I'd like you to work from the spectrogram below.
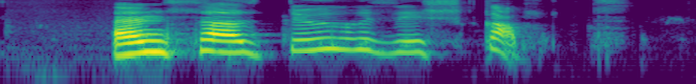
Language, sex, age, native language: Icelandic, male, 9, Icelandic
